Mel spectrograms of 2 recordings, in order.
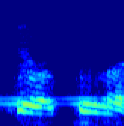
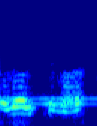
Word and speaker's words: Hiroshima: We called it Hiroshima in those days. Now they pronounce it Hiroshima.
